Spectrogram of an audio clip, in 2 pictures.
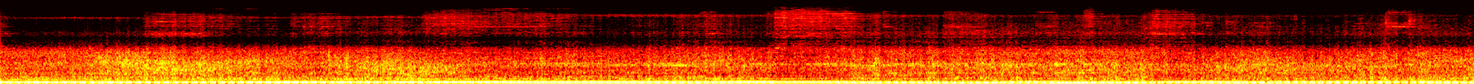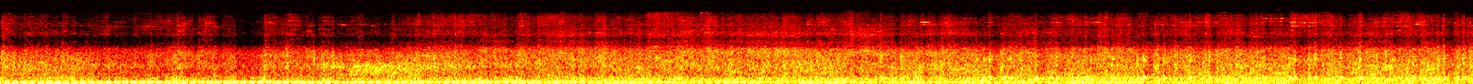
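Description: A freight train's pair of diesel locomotives pulling past under power, their deep steady engine drone strongest in the first dozen seconds. After that comes the long rumble and clickety-clack of loaded container flatcars rolling by.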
